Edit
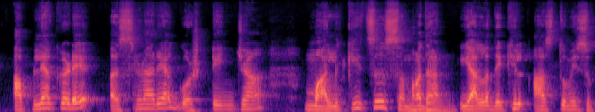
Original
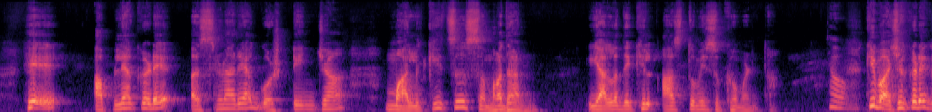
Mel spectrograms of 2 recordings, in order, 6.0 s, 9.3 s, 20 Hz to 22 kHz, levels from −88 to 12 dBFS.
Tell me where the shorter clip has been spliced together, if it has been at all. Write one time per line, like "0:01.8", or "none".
0:04.5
